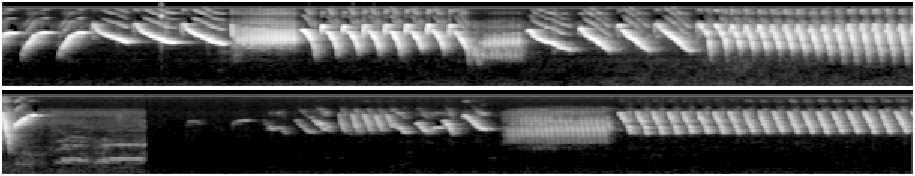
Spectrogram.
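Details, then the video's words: A canary sings a long sequence meant to get a lazy canary singing: fast series of downslurred notes, rich buzzy rolls, a brief faint break with soft low notes, then a steady rapid high trill. "Kenari Anda MALAS BUNYI, Coba Putar Video Ini !!!"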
